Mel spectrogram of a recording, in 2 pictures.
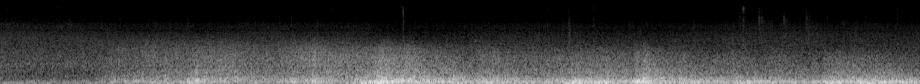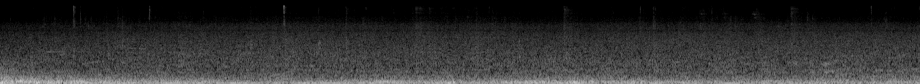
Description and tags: rain thunder 05
Just deposited my mobile phone on the window during the last thunder-storm. Here's the result.
rain, thunder, weather, thunder-storm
